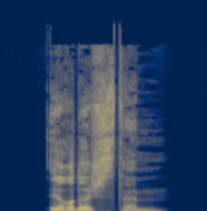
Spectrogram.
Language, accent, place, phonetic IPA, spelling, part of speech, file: German, Germany, Berlin, [ˈɪʁdɪʃstəm], irdischstem, adjective, De-irdischstem.ogg
- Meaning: strong dative masculine/neuter singular superlative degree of irdisch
